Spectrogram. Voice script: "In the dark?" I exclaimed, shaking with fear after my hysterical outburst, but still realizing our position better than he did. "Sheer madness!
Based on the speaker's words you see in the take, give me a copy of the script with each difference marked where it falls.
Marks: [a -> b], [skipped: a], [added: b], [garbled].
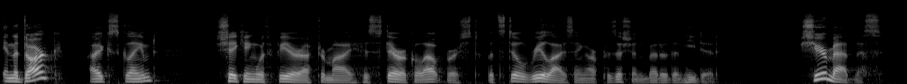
"In the dark?" I exclaimed, shaking with fear after my hysterical outburst, but still realizing our position better than he did. "Sheer madness!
